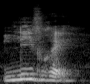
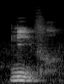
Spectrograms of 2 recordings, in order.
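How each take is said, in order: First: The final E is pronounced as a vowel. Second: The final E is silent. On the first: The speaker calls it wrong. "You cannot say livrer" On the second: The speaker calls it right. "The correct pronunciation is livre"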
